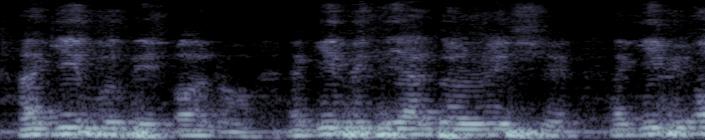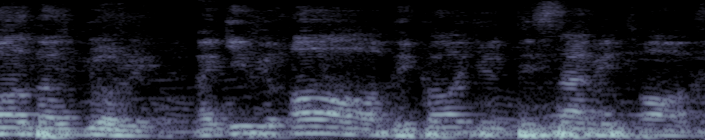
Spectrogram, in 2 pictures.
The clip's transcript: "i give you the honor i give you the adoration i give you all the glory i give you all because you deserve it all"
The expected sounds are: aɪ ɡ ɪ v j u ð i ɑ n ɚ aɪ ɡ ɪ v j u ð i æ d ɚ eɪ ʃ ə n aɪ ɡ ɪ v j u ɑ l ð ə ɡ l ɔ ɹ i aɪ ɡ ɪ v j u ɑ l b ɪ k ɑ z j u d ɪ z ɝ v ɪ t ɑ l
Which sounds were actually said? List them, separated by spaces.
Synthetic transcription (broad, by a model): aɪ ɡ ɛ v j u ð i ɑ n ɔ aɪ ɡ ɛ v j u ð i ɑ d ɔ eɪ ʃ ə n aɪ ɡ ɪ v j u ɑ l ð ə ɡ l ɔ ɹ i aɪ ɡ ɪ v j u ɑ l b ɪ k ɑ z j u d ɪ s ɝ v ɪ t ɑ l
